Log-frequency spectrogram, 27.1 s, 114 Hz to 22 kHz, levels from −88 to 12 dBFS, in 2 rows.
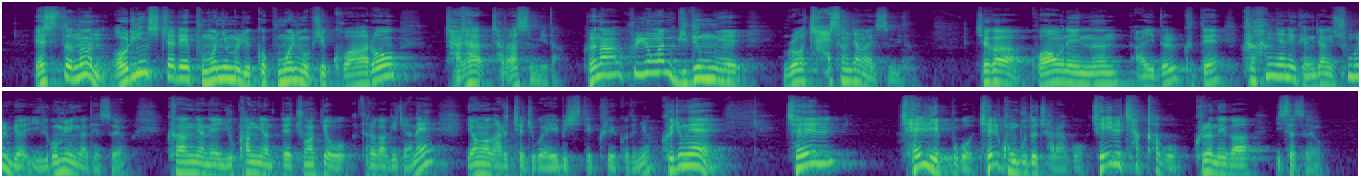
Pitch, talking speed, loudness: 155 Hz, 300 characters per minute, -16 LUFS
